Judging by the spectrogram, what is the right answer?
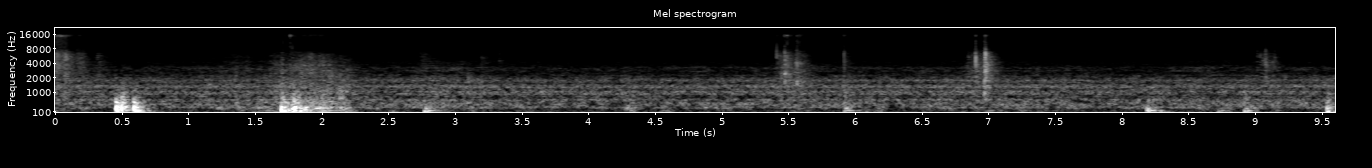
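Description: Scattered soft taps and scrapes of a silicone spatula spreading melted chocolate across a parchment-lined metal baking sheet, over a low steady hum.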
